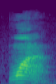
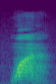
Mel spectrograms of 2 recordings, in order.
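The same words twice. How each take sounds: The two takes are said the same way.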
